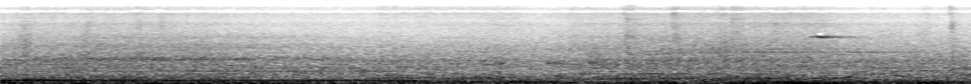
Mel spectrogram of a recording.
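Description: A vehicle engine running steadily, a low hum under a haze of noise; the hum drops a little in pitch about four seconds in.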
